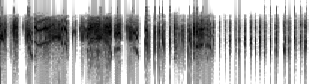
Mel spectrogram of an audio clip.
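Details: Swiftlet-house lure recording of edible-nest swiftlets: loud, scratchy, warbling twitters with shifting pitch, ending in a fast run of short, sharp clicks.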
